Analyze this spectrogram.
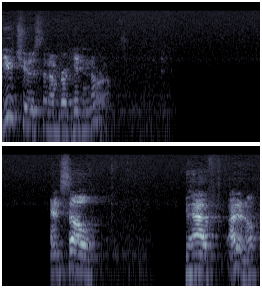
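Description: An elderly man lectures through a microphone, speaking in bursts with pauses.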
